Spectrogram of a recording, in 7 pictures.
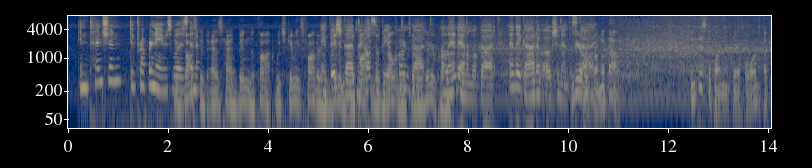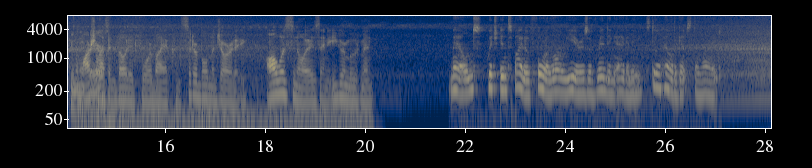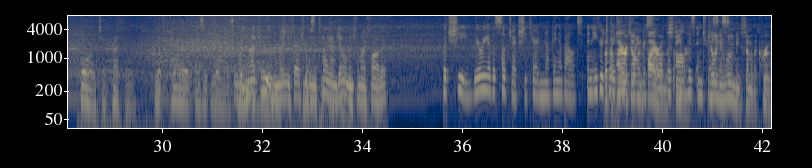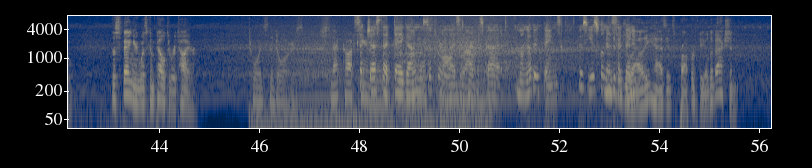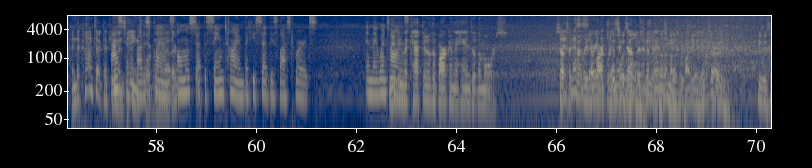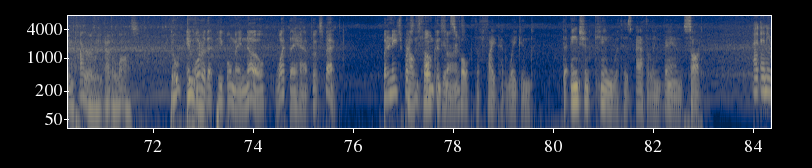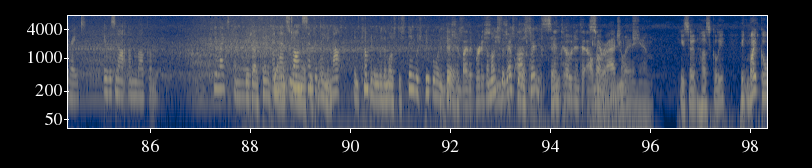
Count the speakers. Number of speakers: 10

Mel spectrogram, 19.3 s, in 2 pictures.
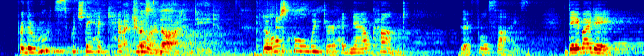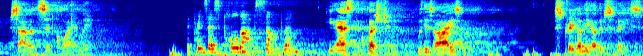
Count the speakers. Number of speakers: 2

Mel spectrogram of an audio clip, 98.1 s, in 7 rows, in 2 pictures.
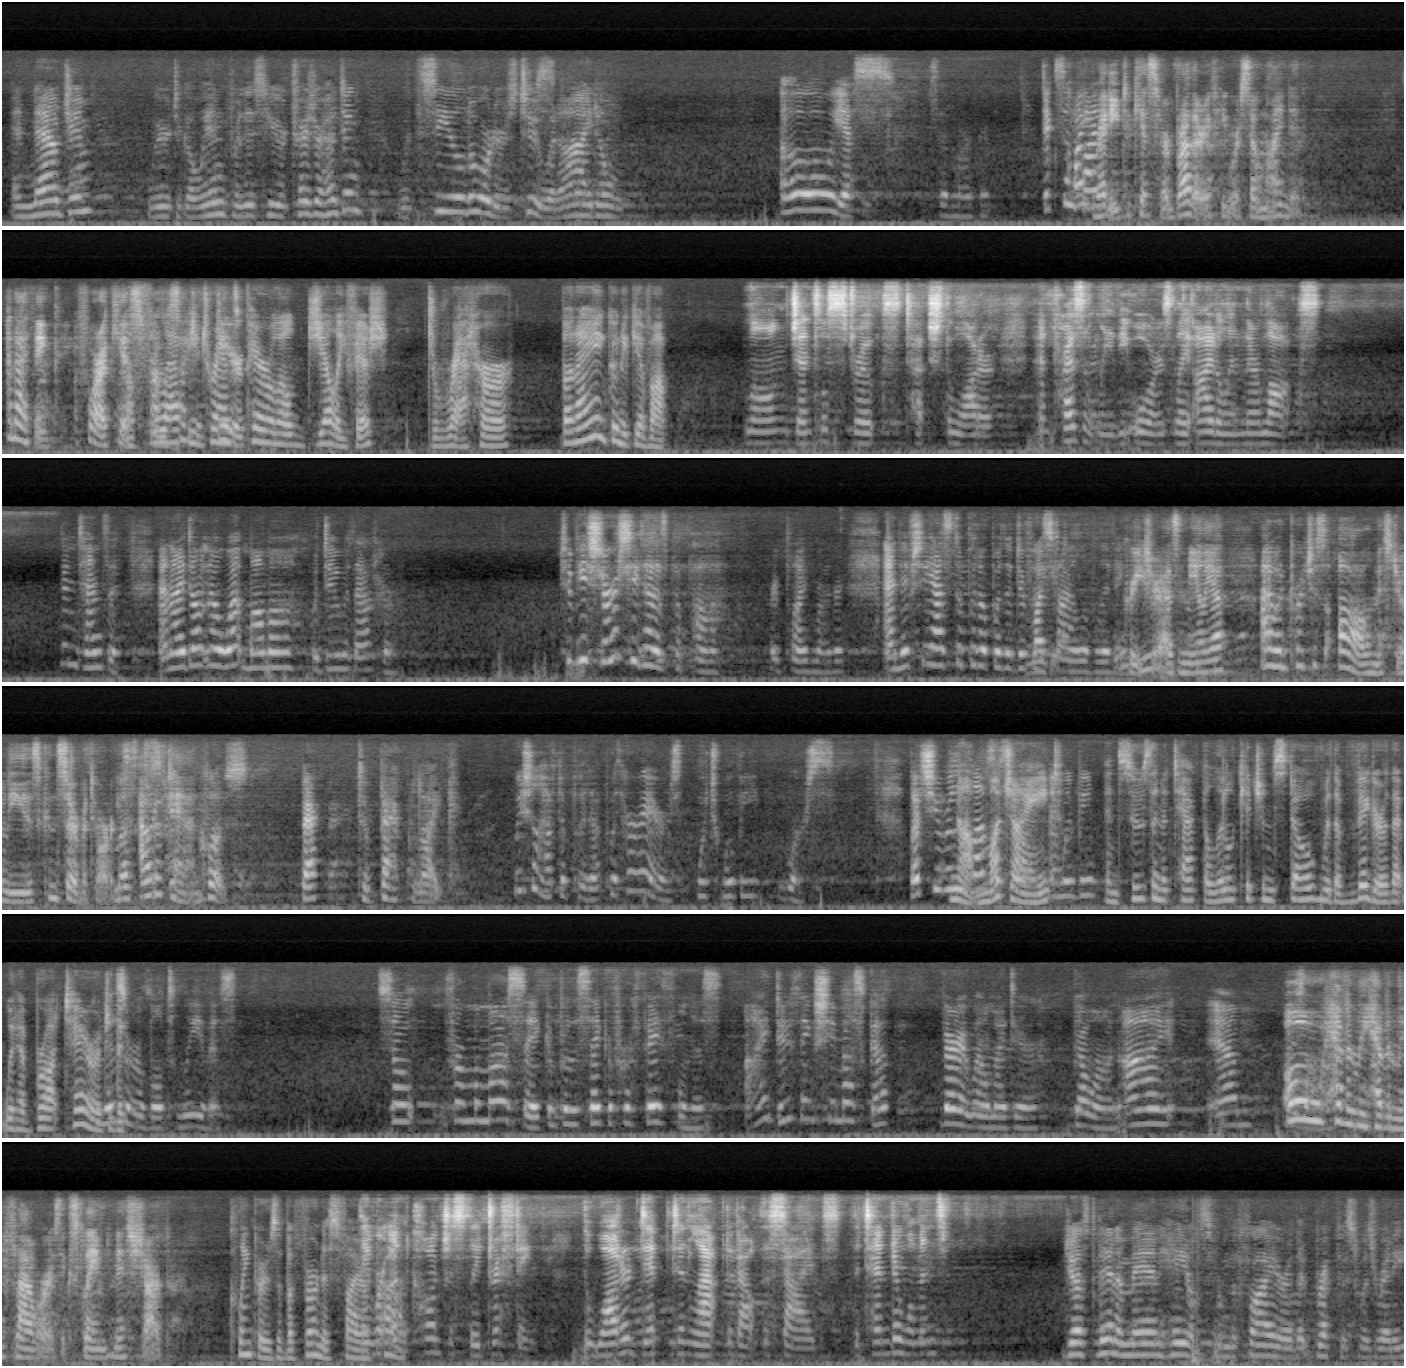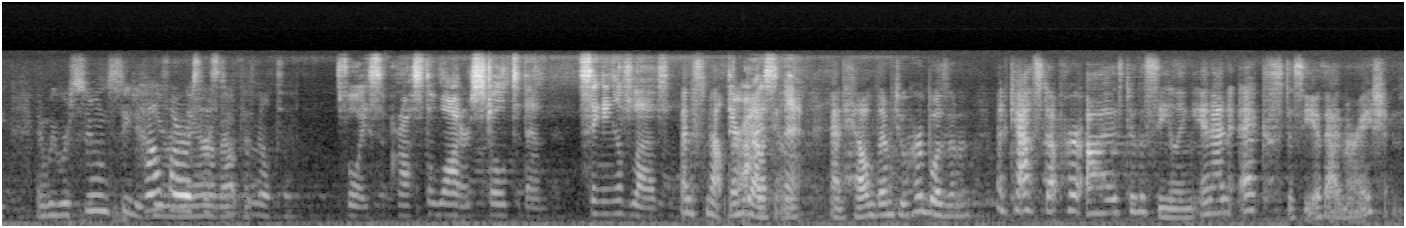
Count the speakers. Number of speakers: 5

